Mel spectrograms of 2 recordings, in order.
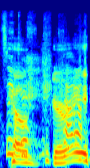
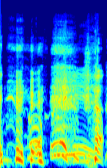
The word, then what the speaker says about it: Kalgoorlie: It's Kalgoorlie. Kalgoorlie. – I'm foreign. Kalgoorlie. Okay. Kalgoorlie. Okay.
